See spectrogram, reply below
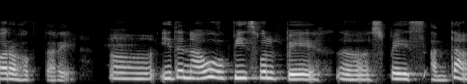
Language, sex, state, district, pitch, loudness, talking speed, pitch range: Kannada, female, Karnataka, Raichur, 255 Hz, -16 LUFS, 140 wpm, 225-285 Hz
